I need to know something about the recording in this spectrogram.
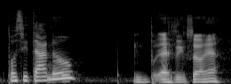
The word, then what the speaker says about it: Positano: Positano, I think.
